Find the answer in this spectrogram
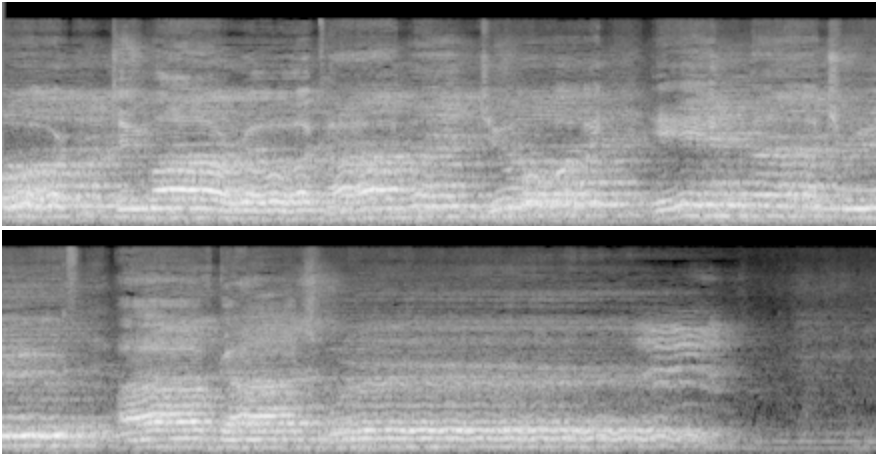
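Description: Congregation singing a hymn a cappella, many voices together with no instruments; the singing stops shortly before the end.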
